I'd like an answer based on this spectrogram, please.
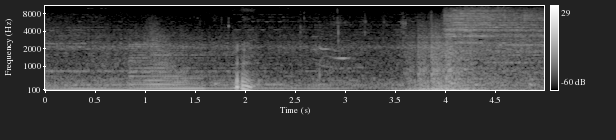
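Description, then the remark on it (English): A cat gives a single short meow, rising then falling in pitch, over a low steady hum, followed later by a soft rushing noise like a passing car. “Do you want me to let the cat out?”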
